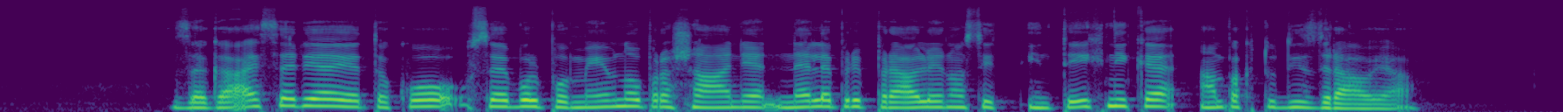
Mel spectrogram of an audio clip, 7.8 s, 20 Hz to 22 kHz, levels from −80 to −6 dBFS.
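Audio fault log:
No faults detected.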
